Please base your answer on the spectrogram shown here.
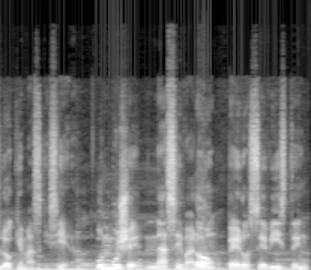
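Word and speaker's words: muxe: muxse por una x se pronuncia como si fuera una s y una h a estas personas se les suele considerar como un tercer sexo y esto es lo que más quisiera un Muse nace varón pero se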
